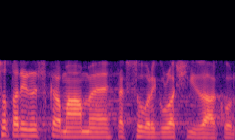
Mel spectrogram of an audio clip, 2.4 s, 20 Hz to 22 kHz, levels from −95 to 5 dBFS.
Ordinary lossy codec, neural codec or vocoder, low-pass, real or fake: AAC, 32 kbps; none; 3.6 kHz; real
